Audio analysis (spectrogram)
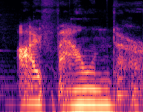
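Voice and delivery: maximally eerie, unsettling, creepy delivery. Voicing a character who has found someone: said as creepily as possible. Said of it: "he says that as creepily as possible".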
